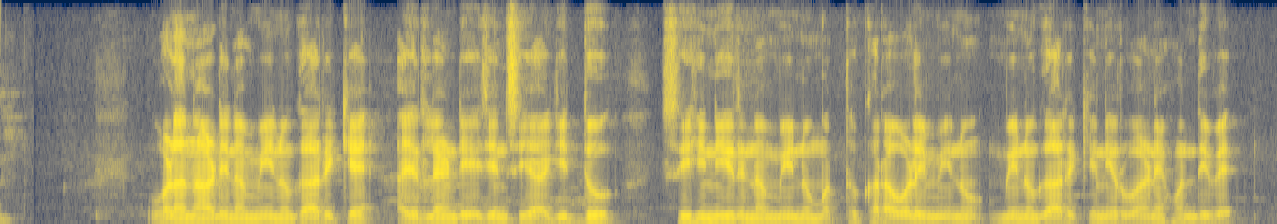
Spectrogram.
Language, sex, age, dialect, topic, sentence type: Kannada, male, 18-24, Mysore Kannada, agriculture, statement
